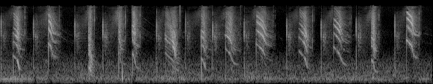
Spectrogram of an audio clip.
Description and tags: Just some incoming ricochet i've recorded with my minidisc
some years ago.
Hope You Like:)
